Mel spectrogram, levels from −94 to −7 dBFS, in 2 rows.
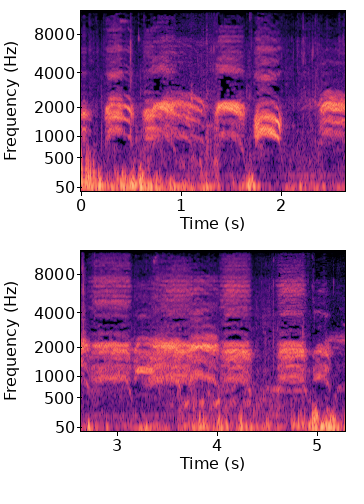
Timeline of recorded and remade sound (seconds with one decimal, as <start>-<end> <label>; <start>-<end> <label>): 0.0-0.8 remade; 0.8-1.3 recorded; 1.3-4.5 remade; 4.5-5.3 recorded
